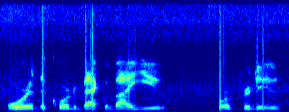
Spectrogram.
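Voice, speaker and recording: A man's voice: mid-range voice, fairly even intonation, moderate pace, a little mellow, no room sound, rough recording. A man hosting a casual live stream, rambling with lots of fillers and restarts, with crickets chirping behind him. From born in Texas, raised mostly in Indiana. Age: adult with a daughter. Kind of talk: casual rambling livestream chat.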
